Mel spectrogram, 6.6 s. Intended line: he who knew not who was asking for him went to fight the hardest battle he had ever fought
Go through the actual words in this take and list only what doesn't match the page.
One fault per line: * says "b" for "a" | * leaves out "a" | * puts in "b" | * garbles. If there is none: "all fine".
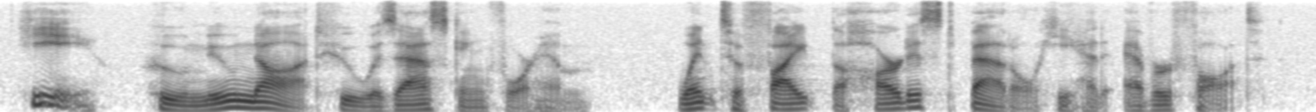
all fine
